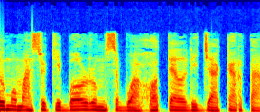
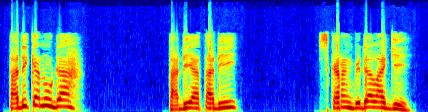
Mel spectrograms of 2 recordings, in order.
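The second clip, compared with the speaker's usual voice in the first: annoyed exclamation; 9 semitones higher than usual. A narrator's reading. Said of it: "seru Mentari jengkel".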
